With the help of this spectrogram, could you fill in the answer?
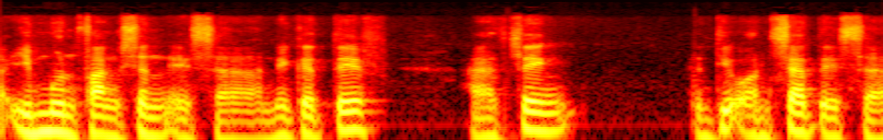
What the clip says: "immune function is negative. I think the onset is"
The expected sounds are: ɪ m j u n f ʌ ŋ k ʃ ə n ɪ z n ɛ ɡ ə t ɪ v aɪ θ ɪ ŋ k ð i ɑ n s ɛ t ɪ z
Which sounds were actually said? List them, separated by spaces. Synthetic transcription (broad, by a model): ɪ m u n f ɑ ŋ k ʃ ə n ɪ s n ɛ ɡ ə t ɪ f aɪ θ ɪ ŋ k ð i ɑ n s ɛ t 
